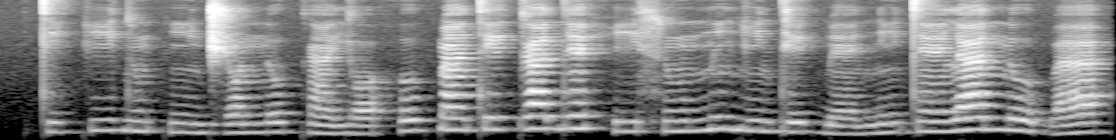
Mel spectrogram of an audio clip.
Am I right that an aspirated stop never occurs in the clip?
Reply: yes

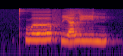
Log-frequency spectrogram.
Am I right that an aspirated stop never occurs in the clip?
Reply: no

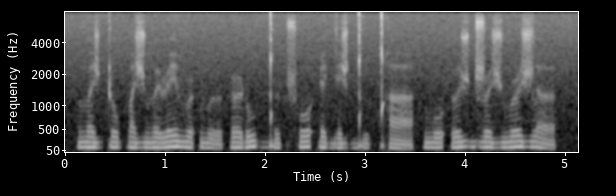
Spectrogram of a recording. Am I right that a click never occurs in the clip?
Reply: no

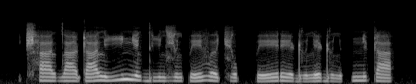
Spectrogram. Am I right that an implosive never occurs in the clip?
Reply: yes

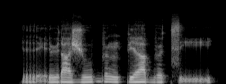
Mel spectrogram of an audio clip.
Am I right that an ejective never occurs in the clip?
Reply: yes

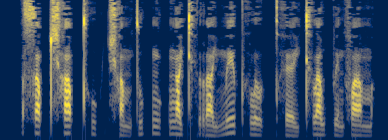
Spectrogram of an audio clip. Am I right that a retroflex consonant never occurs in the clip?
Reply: yes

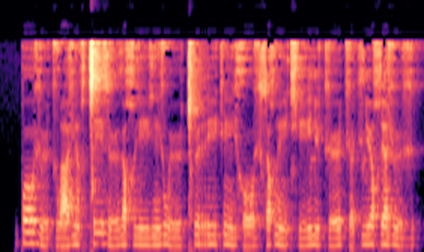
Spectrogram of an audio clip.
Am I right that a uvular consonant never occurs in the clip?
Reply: no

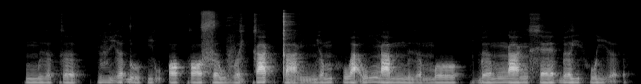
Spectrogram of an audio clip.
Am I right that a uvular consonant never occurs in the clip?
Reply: yes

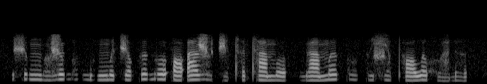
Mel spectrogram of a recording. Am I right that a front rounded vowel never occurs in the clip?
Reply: no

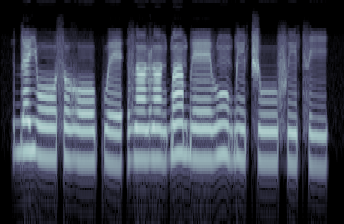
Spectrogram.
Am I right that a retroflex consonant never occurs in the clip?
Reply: yes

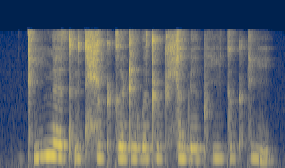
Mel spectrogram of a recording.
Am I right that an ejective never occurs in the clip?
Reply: no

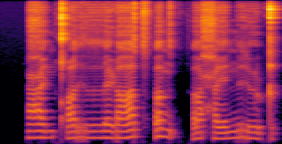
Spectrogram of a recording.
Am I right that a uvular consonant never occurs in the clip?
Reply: no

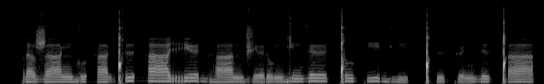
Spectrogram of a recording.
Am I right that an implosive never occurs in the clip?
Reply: yes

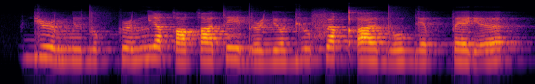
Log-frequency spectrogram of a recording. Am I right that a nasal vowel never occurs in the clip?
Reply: yes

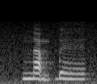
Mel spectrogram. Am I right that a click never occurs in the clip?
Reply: yes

